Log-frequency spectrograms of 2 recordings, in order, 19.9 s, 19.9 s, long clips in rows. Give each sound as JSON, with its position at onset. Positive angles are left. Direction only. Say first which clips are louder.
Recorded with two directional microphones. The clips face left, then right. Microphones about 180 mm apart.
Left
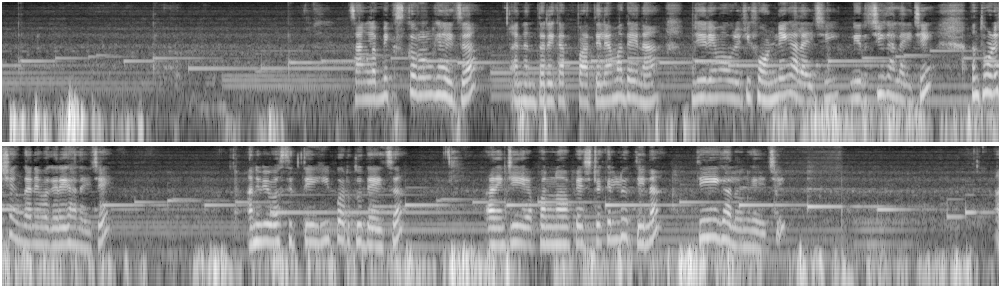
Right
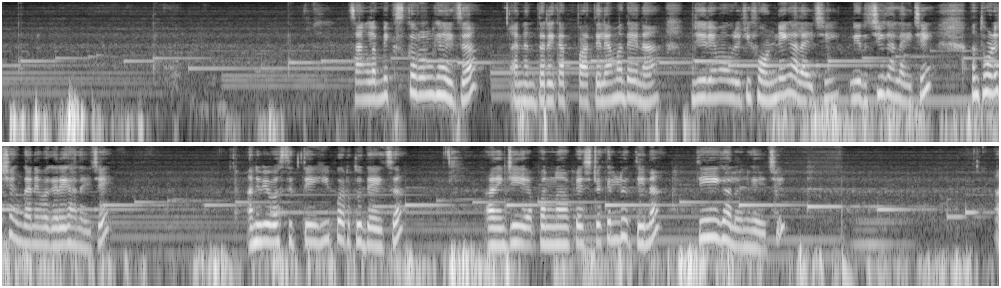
{"t": 3.5, "sound": "speech", "louder": "right 4 dB", "side_deg": -35}
{"t": 12.4, "sound": "speech", "louder": "right 4 dB", "side_deg": -40}
{"t": 14.4, "sound": "music", "louder": "right 3 dB", "side_deg": -35}
{"t": 15.0, "sound": "speech", "louder": "right 4 dB", "side_deg": -30}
